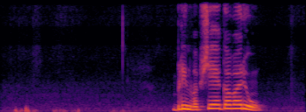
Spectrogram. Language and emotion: Russian, angry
